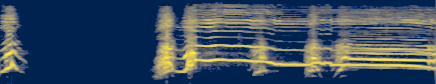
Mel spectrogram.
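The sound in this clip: Dog howling: a short high call, a pause, then a few yipping onsets that swell into a long, loud, sustained tonal howl, its pitch sliding gently downward.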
